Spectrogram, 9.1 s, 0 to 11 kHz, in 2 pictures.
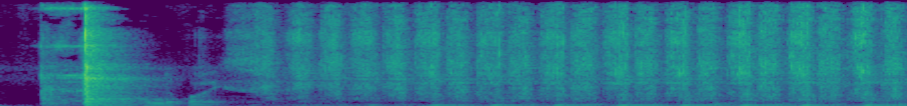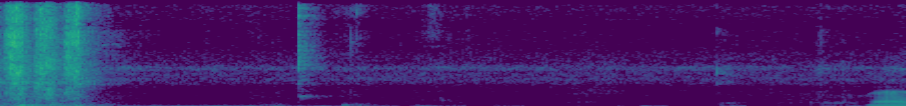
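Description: A hand file rasping rhythmically across a metal Ferguson 20 tractor Lucas starter part clamped in a vise, about a dozen quick strokes close up, then stopping with faint handling noises.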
